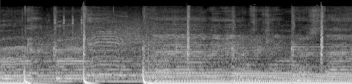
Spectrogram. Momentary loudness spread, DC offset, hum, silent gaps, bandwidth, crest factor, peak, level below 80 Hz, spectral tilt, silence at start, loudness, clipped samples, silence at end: 5 LU; under 0.1%; none; none; 16.5 kHz; 8 dB; 0 dBFS; -10 dBFS; -6 dB/octave; 0 s; -11 LUFS; 0.2%; 0 s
